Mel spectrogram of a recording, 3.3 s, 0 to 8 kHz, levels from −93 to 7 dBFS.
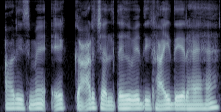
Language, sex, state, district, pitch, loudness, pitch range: Hindi, male, Chhattisgarh, Raipur, 110 Hz, -14 LUFS, 105-115 Hz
